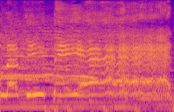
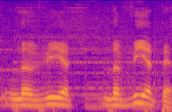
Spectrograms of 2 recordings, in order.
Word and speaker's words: Leviathan: We got the mythic Levitian! Or am I saying it right? Leviathan.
